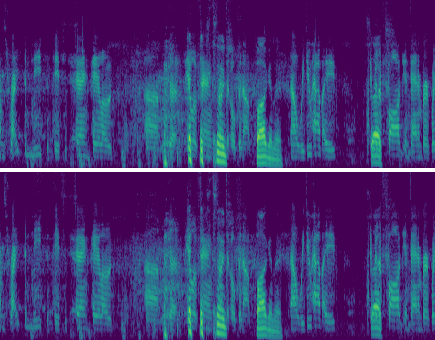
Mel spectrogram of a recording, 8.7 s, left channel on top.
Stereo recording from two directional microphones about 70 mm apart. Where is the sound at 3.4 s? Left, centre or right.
Right.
